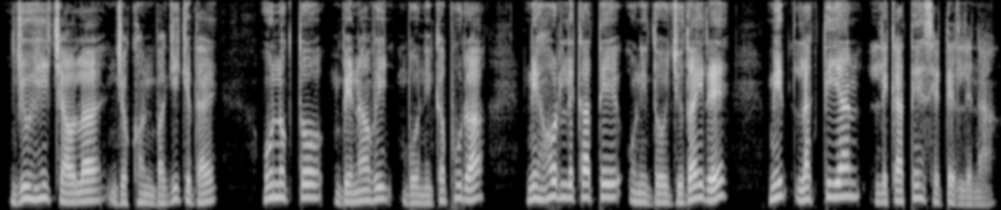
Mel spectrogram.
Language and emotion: Santali, neutral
